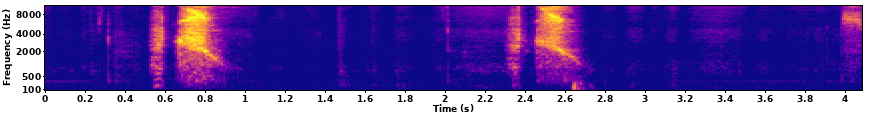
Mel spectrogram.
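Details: Dog sneezing to get a treat: two sharp, hissing sneezes a couple of seconds apart in a quiet room.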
